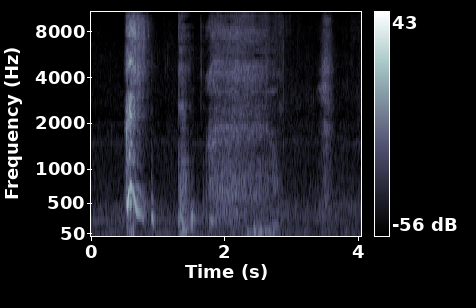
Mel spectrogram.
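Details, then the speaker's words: Speaker blaming allergy gives a loud, explosive sneeze followed by a brief sniff, a rushing breath out and a soft second burst; sneezing. "Voy a estornudar. Ay, perdón. Otra vez. Necesito estornudar."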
